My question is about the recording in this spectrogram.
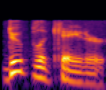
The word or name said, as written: duplicator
